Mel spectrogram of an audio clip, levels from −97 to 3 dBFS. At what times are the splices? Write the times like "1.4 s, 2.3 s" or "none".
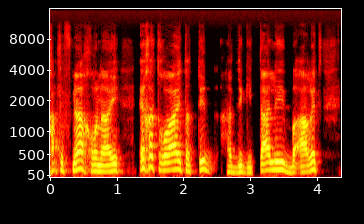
none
